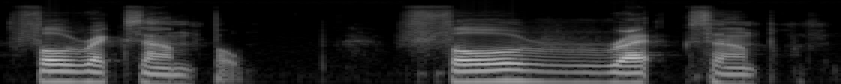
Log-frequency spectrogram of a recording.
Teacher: we link the word ending with the R with the word starting with a vowel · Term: linking r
